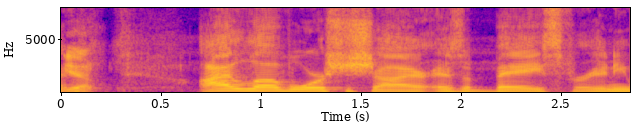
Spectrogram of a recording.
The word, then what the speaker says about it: Worcestershire: I've always used Worcestershire. Am I pronouncing that right? Yep. I love Worcestershire as a base for any wild game, if I am going to use a wet marinade.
